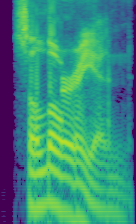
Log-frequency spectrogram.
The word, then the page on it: Silurian: American English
